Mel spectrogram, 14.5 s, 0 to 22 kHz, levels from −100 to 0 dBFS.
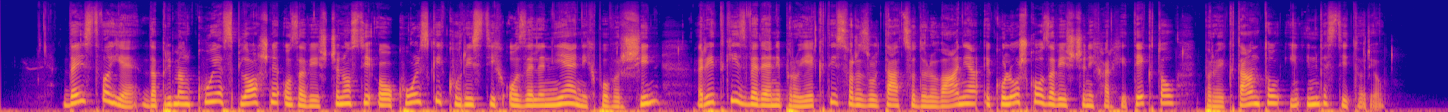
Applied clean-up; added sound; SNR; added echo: neural mask model Resemble Enhance denoiser.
